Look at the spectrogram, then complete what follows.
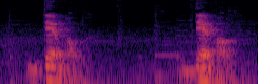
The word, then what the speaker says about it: devil: The mouth is a bit more open than the other one.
